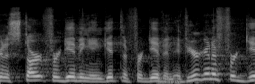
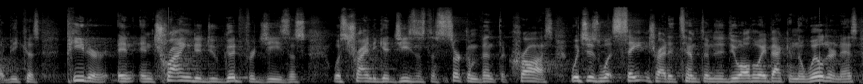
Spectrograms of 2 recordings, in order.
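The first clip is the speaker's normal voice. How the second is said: ordinary talk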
